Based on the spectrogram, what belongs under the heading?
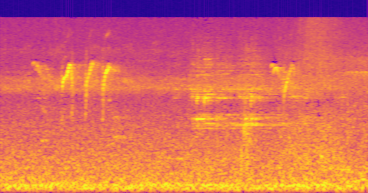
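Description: Birds chirping over a faint, steady outdoor hush: a quick run of three short, high, falling notes about a second in, and another near the end.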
